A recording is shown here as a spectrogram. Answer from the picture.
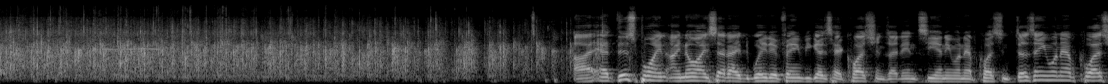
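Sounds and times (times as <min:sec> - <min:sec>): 
audience clapping: 0:00.0 - 0:06.1
speech: 0:05.8 - 0:11.0.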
